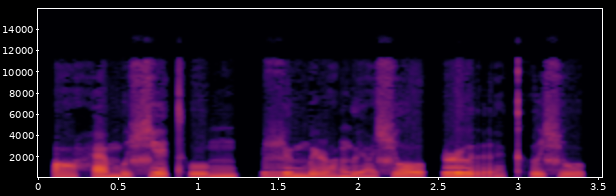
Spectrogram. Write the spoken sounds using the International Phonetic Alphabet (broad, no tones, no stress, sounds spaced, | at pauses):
ɑ̤ h æ m u ɕ e tʰ u ŋ | ɮ y m i ɭ ɑ̤ ŋ lʲ ɑ̤ ɕ o | ɭ ɯ r æ̤ kʰ ɯ ɕ u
